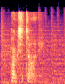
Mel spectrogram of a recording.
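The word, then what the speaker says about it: Punxsutawney: ] I've been to I've been to Punksatonyi. It's a nice place, but their groundhog can off. You know what? How do you pronounce that? Punksatonyi.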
